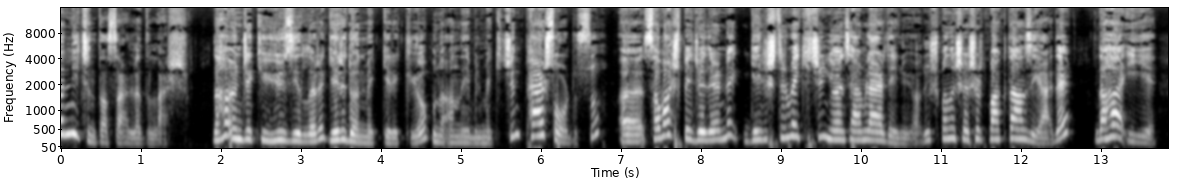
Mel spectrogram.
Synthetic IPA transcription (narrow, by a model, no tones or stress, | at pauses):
anɯːt͡ʃʰint̪ʰasa̰ɾlˠad̪ɯlˠa̰ɾ̥ | d̪̥aɦaø̞nd͡ʒe̞cʰijyzjɯlˠːaɾaɟe̞ɾid̪ønmɛc̚ɟe̞ɾe̞cʰijo̞bunṵʔa̰nlˠajabilʲmɛci̥t͡ʃʰinpʰæɾso̞ɾd̪usʊ | savaʃbe̞d͡ʒe̞lʲe̞ɾinɛɟe̞lʲiʃt̪ʰiɾmɛci̥t͡ʃʰinjø̞nt̪ʰæmlʲæɾd̪ejnḭjo̰d̪yʃmanɯʃaʃɯɾt̪makt̪ʰanzija̰ːd̪ɛ | d̪aɦaʔiji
